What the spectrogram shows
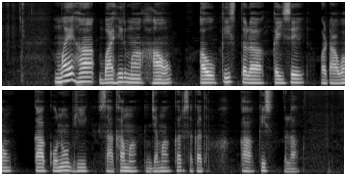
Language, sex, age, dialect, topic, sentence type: Chhattisgarhi, male, 36-40, Western/Budati/Khatahi, banking, question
